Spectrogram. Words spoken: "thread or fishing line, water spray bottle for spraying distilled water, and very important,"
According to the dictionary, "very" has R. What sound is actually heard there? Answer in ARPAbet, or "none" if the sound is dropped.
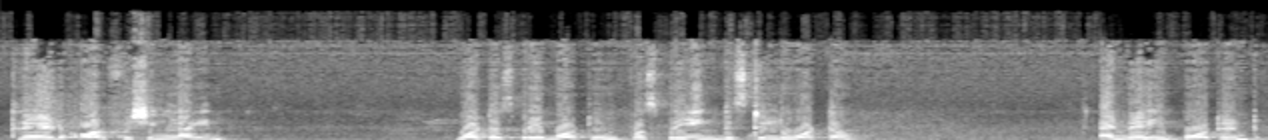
R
